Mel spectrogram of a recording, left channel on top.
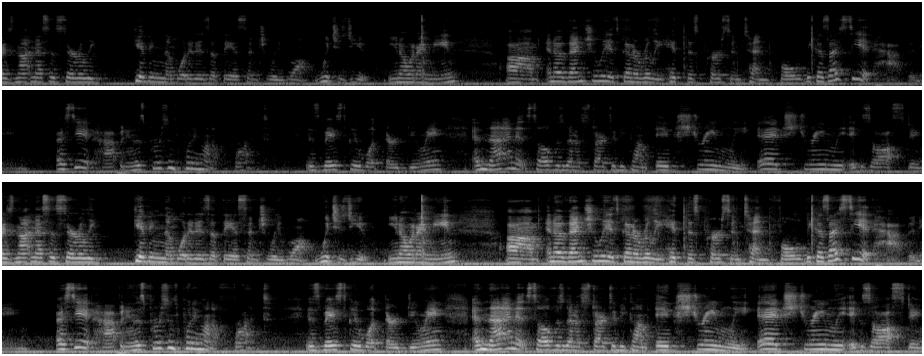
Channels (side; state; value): left; quieter; 12.8 dB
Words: not necessarily giving them what it is that they essentially want, which is you. You know what I mean? And eventually it's going to really hit this person tenfold, because I see it happening. I see it happening. This person's putting on a front is basically what they're doing. And that in itself is going to start to become extremely, extremely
